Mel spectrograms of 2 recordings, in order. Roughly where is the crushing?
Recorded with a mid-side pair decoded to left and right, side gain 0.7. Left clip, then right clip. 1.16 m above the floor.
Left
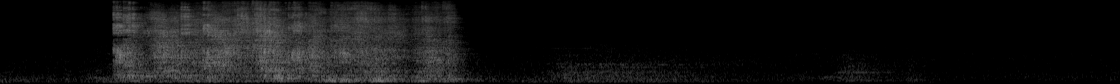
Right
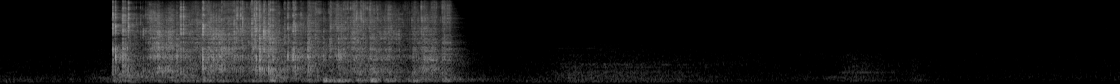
Right.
